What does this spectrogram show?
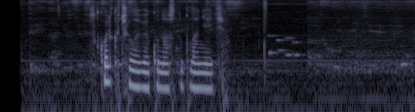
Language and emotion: Russian, neutral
